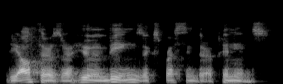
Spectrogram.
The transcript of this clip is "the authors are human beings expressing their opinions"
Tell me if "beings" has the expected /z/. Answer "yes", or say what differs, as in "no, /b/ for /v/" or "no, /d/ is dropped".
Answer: yes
